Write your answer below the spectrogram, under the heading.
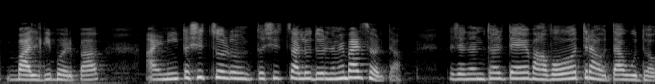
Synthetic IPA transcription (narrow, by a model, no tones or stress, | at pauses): bald̪iːbʱəɾpak | aɽ̃it̪əɕiːt͡st͡solut̪əɕiːt͡st͡salud̪uɾnəmebaɾsəɽt̪a | t̪at͡ɕanənt̪əɾt̪eʋaʋət̪ɾaʋt̪aud̪ʱək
